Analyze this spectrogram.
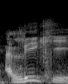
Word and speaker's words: Aliki: Did I say it right? Because I think it was, you said it, Alicia, I think, in Alice. Very close, Aliki. Aliki, Yes. okay.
